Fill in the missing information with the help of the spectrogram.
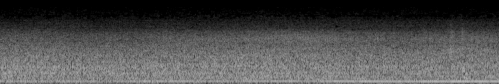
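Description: Excavator diesel engine running with a steady drone under a broad hiss; its pitch dips slightly about four seconds in.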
